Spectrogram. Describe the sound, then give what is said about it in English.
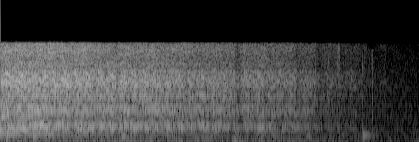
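The president's car, out of gas, cranks and sputters without catching, its rough churning engine noise loud at first and then fading away into quiet near the end. “Looks like the president's car is out of gas.”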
